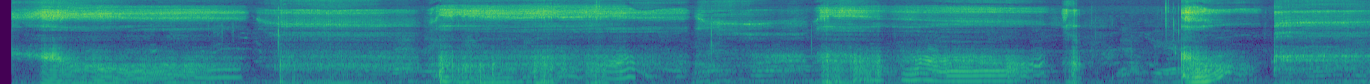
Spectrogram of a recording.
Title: #SNORING SANTA #SLEEPING SANTA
